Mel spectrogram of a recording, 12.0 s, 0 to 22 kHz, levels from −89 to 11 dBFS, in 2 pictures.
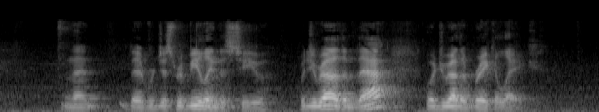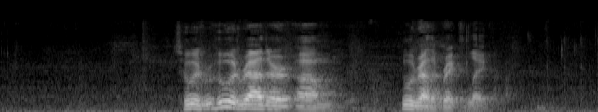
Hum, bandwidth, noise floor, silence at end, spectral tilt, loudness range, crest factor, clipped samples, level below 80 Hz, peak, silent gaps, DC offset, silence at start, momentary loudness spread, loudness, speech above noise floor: none; 10 kHz; -57 dBFS; 1.05 s; -6.5 dB/octave; 9 LU; 20 dB; under 0.1%; -56 dBFS; -4 dBFS; none; under 0.1%; 0.6 s; 21 LU; -24 LUFS; 34 dB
